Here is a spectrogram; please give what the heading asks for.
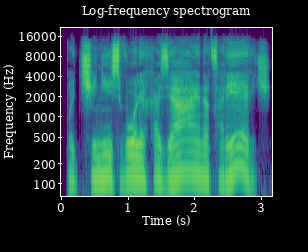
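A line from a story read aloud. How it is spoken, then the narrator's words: Monstrous hiss. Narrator (Russian): шипело ужасное существо, еще 5 минут назад бывшее Шамашем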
